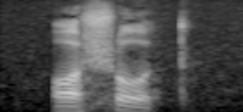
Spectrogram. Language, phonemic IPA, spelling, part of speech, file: Bengali, /ɔʃot/, অশোত, noun, LL-Q9610 (ben)-অশোত.wav
- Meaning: sacred fig, bo tree, pipal tree, peepul (Ficus religiosa)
